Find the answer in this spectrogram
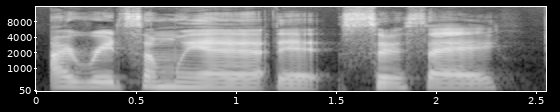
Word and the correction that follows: Saoirse: Wait, is that how you pronounce her name? – Saoirse.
